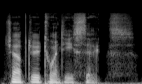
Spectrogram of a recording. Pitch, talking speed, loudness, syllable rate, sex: 95 Hz, 125 wpm, -18 LUFS, 4.7 syllables/s, male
